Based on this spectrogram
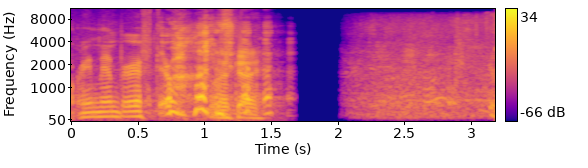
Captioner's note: laughs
